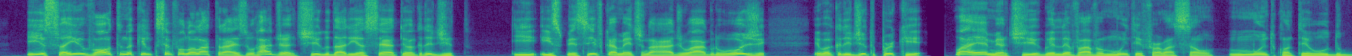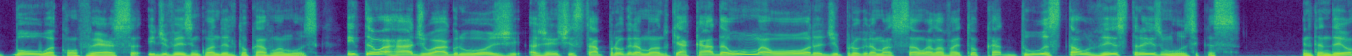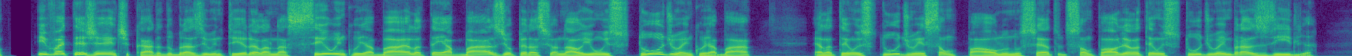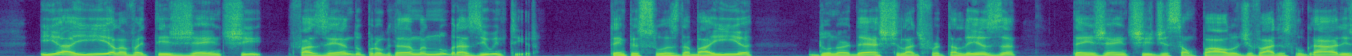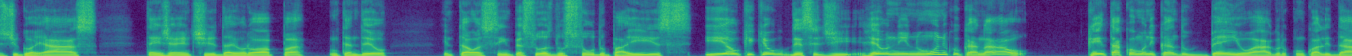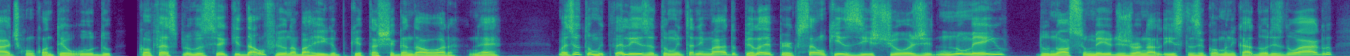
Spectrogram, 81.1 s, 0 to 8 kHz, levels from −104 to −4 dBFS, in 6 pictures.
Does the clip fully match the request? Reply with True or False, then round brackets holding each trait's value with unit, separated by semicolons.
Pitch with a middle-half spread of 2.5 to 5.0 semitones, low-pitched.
False (5.4 semitones; 125 Hz)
